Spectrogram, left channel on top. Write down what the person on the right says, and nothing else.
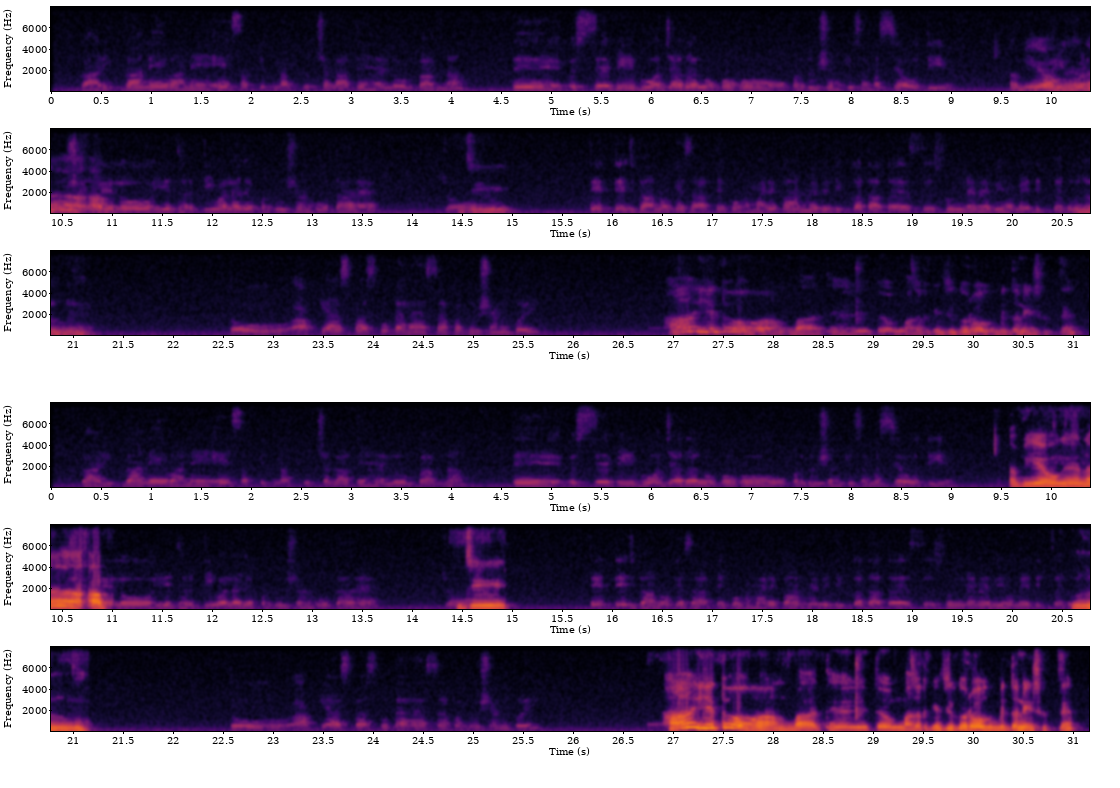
اب
ہو گیا
نا اب
جی
ہ
ہاں یہ تو عام بات ہے یہ تو مگر کسی کو روک بھی تو نہیں سکتا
